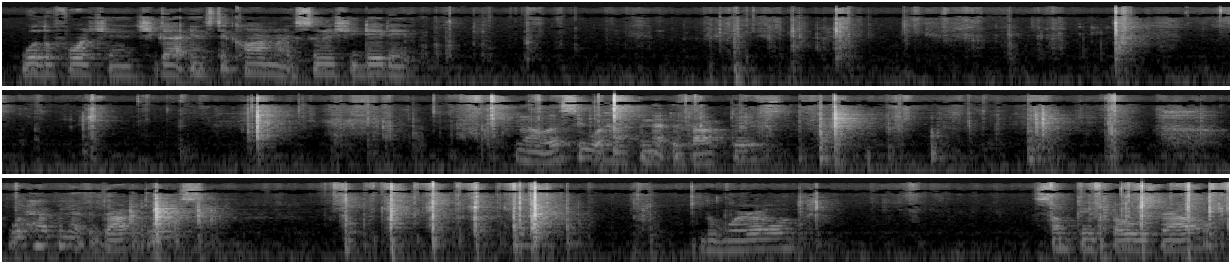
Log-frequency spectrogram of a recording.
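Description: Playing cards riffle and slap softly onto a table.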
